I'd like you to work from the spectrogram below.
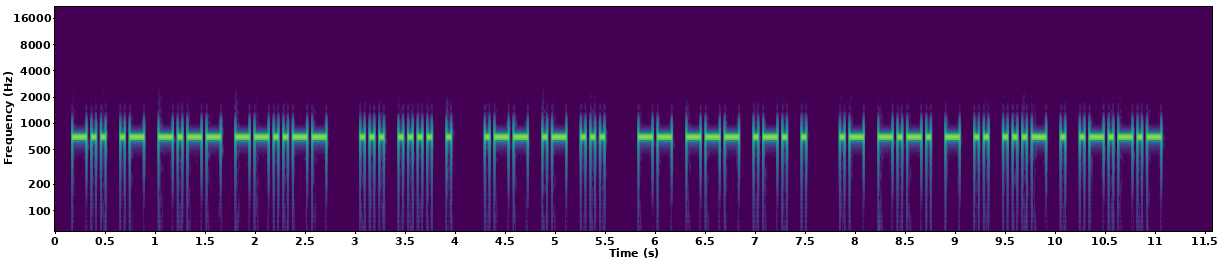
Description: Morse code, heard as a keyed tone, about 25 wpm, 700 Hz. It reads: DAY, SHE WAS MORE ACTIVE.
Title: Sentences from Top 1000 Words - Review Part 6 - 25wpm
